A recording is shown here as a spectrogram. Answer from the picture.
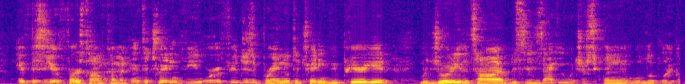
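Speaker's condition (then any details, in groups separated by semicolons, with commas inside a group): No condition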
